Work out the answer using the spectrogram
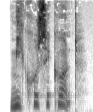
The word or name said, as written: mikrosekund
